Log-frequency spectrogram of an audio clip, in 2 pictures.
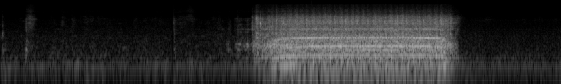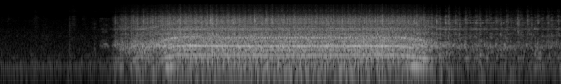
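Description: Sewing machine stitching antique-style doll underclothes, running in two steady bursts of about four and six seconds with a quiet pause between, its motor humming evenly and loudly over a faint room background.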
